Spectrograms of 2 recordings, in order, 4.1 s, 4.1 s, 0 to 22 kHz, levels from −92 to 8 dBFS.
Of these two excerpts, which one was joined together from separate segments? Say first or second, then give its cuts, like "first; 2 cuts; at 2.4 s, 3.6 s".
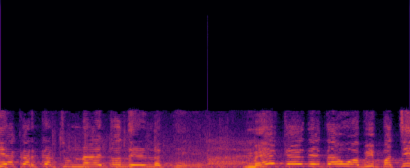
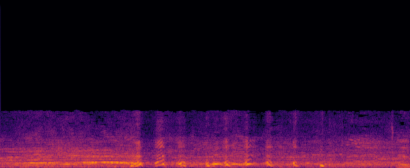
first; 1 cut; at 2.1 s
